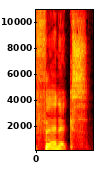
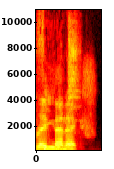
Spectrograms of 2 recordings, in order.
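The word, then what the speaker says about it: Fénix: gotta say it fast now we get fenix instead of thenx um we gotta pronounce it like the spanish do why correct us after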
